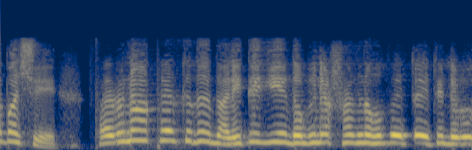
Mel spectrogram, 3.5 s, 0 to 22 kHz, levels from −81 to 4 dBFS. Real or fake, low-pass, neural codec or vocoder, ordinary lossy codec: fake; none; codec, 16 kHz, 0.5 kbps, X-Codec, HuBERT features, trained on general audio; none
